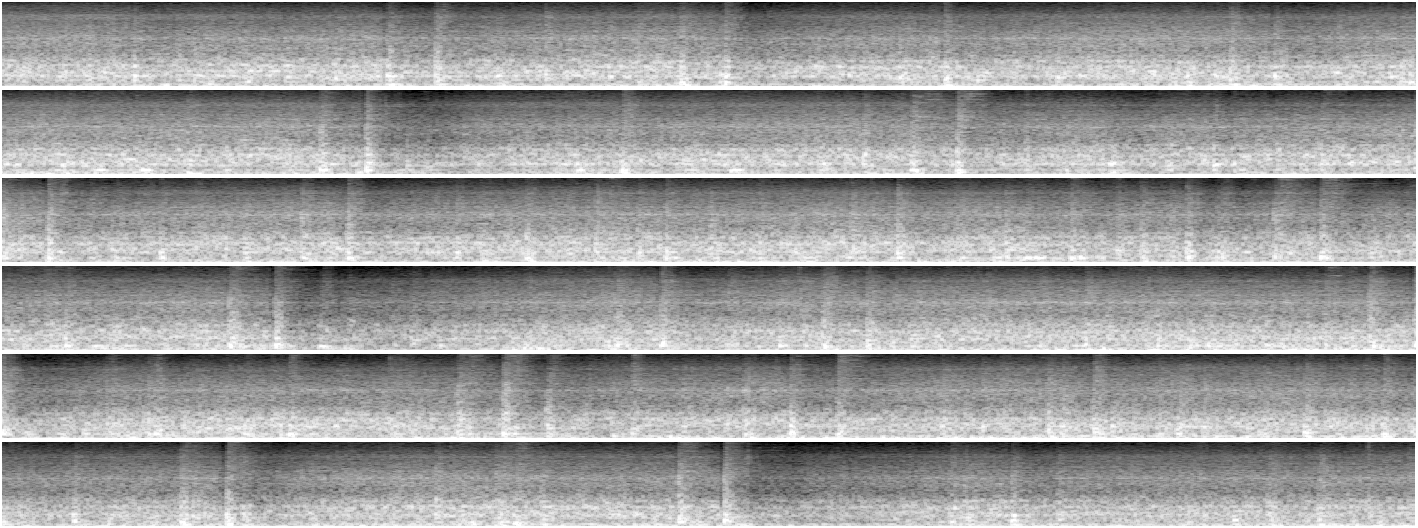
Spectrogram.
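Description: The Sóller railway's narrow-gauge electric train running along the track, heard from the last carriage: a steady loud rumble of wheels on rail with frequent clicks, knocks and rattling of the carriage over the rail joints.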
